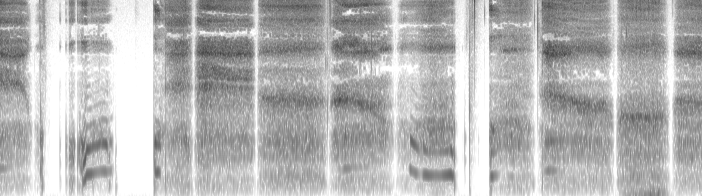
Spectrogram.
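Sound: heavy panting breaths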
